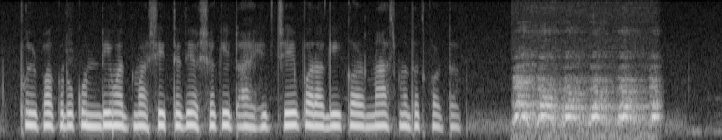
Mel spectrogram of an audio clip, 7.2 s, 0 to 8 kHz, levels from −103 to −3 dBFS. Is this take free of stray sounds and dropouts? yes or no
no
